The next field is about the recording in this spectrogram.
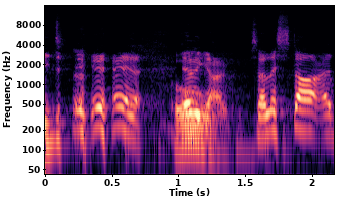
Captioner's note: laughs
